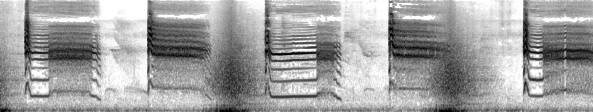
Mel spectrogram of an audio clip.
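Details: Brahminy kite giving five loud, drawn-out mewing calls, each about one and a half seconds long with rich harmonics and a drooping tail. The calls are spaced a few seconds apart, with breathy noise bursts in between.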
